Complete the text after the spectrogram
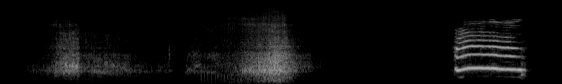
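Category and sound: animal, kitten meowing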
